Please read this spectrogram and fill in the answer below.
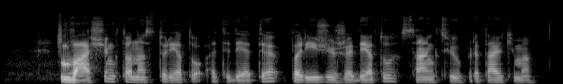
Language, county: Lithuanian, Marijampolė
